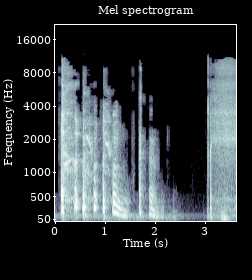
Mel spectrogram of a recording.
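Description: A loud fit of coughing, around eight or nine harsh bursts in quick succession, then a brief silence followed by a hiss of breath or noise.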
